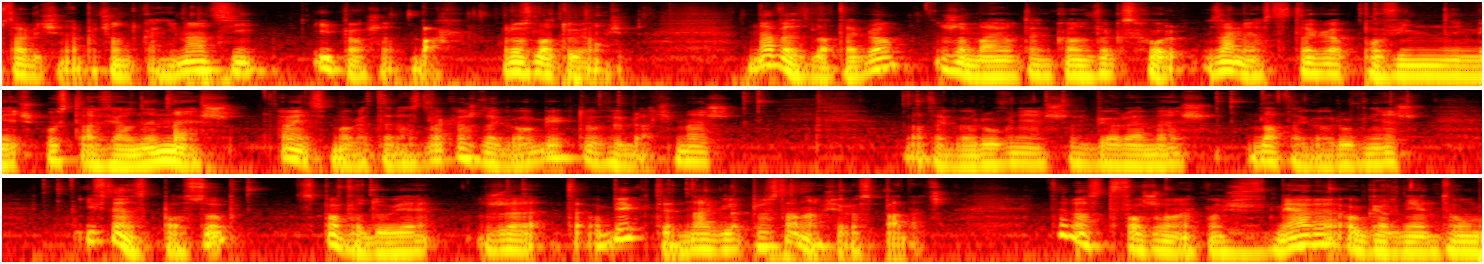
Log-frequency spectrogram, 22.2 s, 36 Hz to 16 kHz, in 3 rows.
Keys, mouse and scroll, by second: 0.0 click, 1.0 alt+a, 2.0 Escape, 2.3 middle click, 2.9 alt+a, 3.7 Escape, 6.8 right click, 9.3 click, 11.1 right click, 11.9 click, 13.5 right click, 14.3 click, 16.0-18.3 right drag, 17.3 click, 18.7 alt+a, 20.7-22.1 middle drag.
